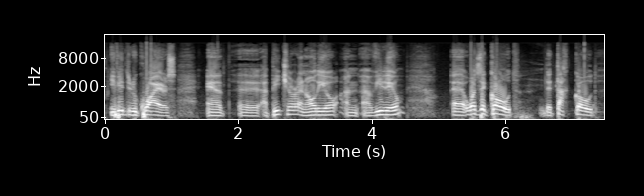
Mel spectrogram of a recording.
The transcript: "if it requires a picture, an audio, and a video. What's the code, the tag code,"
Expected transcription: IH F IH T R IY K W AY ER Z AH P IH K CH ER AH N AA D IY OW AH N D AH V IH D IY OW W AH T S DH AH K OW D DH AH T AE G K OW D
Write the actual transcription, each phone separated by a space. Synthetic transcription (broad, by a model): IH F IH T R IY K W AY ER S AH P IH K CH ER AH N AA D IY OW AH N AH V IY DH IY OW W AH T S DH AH K OW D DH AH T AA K OW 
